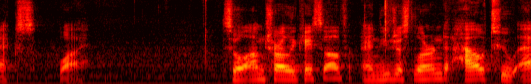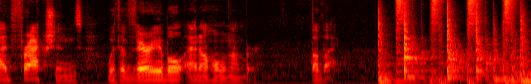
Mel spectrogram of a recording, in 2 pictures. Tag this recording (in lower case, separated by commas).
drum, hi-hat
